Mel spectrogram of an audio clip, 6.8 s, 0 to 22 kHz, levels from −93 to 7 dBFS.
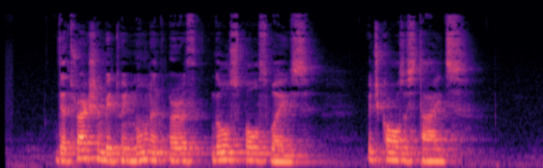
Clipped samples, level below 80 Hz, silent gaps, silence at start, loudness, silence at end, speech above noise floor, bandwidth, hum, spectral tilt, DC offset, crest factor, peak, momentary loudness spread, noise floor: under 0.1%; -54 dBFS; none; 0.7 s; -21 LUFS; 0.95 s; 35 dB; 16 kHz; none; -6 dB/octave; under 0.1%; 18 dB; -4 dBFS; 11 LU; -55 dBFS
